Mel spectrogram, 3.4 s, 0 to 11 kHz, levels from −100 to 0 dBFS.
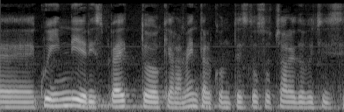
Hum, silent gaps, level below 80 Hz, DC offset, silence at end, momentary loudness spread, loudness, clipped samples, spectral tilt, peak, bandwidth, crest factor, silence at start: none; none; -70 dBFS; under 0.1%; 0 s; 10 LU; -32 LUFS; under 0.1%; -6.5 dB/octave; -16 dBFS; 10 kHz; 14 dB; 0 s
